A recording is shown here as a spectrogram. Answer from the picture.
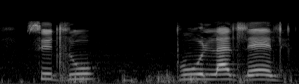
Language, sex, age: Swati, female, 18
